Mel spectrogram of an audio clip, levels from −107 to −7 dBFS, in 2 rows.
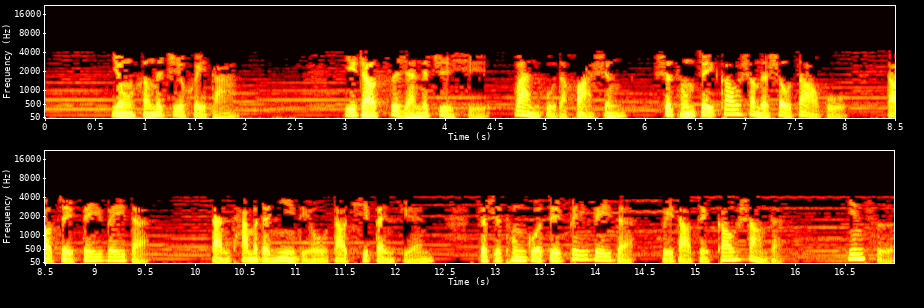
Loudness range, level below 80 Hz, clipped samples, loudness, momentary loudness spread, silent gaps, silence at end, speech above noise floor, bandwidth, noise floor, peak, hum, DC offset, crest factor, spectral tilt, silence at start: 3 LU; -42 dBFS; under 0.1%; -24 LUFS; 15 LU; none; 0 s; 22 dB; 4.3 kHz; -45 dBFS; -2 dBFS; none; under 0.1%; 22 dB; -12 dB/octave; 0 s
